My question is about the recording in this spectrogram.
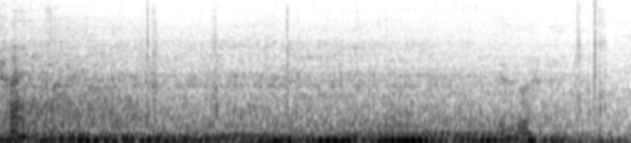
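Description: A motor vehicle's engine running steadily with a low hum, and a few faint clicks over it.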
